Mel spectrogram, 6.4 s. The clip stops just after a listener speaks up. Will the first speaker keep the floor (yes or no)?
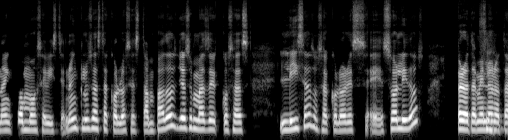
yes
